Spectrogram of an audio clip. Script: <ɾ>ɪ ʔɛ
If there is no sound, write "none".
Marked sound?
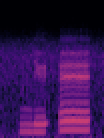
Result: n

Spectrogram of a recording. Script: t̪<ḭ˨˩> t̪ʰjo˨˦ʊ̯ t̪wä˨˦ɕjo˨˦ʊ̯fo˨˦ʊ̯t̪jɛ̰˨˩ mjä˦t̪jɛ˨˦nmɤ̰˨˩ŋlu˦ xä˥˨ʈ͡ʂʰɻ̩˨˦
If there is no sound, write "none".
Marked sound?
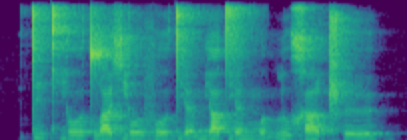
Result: i˥˨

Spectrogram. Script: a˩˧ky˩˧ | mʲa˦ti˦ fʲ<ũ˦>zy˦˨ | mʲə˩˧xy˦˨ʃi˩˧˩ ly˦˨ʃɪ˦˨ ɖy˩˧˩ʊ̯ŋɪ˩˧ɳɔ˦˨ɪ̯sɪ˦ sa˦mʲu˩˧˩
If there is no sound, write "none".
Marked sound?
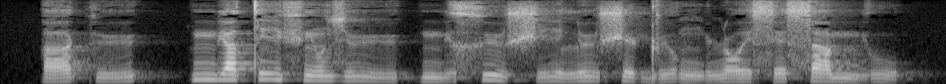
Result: ũ˦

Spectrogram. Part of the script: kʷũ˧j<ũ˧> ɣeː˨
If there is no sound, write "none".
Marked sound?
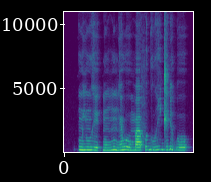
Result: ũ˧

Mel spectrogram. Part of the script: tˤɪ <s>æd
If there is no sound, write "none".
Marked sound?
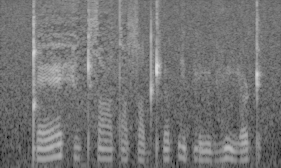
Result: sˤ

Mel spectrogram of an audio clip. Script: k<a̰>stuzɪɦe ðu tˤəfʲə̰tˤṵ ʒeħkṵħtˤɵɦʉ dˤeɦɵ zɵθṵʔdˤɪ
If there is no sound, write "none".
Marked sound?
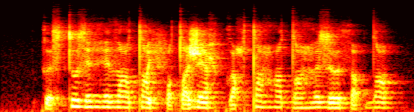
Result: ə̰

